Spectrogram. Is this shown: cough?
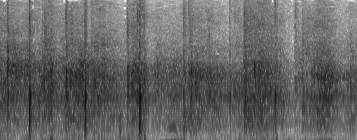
no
